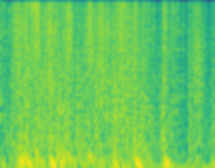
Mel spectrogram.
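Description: Dense, continuous gunfire in the video game Counter-Strike: Global Offensive, with rapid bursts and overlapping shots, loud and close, forming a steady barrage with no talking.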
